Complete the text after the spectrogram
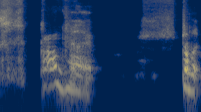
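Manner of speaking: slow whisper through clenched, gritted teeth. Showing how the line is said: through gritted teeth. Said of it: "you gotta grit your teeth like".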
